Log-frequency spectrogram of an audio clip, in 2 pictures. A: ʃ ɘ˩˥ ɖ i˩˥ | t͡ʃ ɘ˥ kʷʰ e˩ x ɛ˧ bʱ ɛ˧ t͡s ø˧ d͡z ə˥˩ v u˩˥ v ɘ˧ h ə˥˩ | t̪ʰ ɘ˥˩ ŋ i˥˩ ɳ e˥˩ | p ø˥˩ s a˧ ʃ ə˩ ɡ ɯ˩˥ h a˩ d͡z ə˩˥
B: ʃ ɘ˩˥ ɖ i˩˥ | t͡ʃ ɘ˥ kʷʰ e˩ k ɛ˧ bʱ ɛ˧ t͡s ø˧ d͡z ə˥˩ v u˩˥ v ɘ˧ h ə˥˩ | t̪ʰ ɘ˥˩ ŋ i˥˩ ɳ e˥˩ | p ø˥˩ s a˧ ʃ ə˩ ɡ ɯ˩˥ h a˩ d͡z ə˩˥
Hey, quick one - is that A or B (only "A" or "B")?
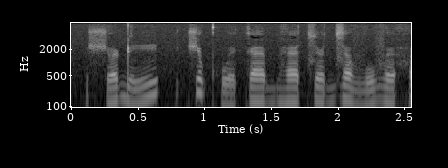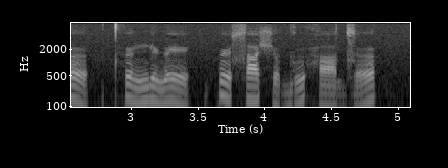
B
